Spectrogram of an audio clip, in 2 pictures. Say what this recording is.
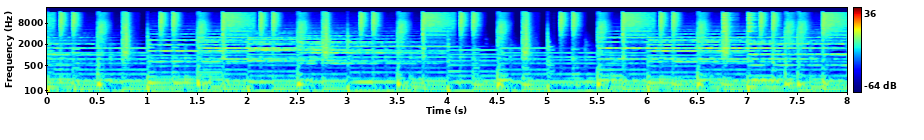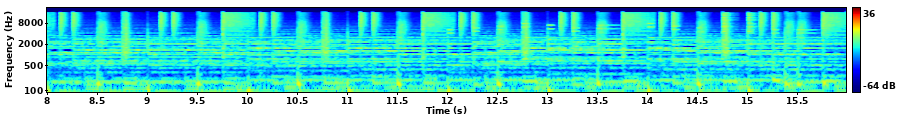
Short loops 12 03 2015 5
made in ableton live 9 lite
- vst plugins : Alchemy, Strings, Sonatina Choir 1&2, Organ9p, Microorg - Many are free VST Instruments from vstplanet !
you may also alter/reverse/adjust whatever in any editor
gameloop game music loop games organ sound melody tune synth happy
organ, game, sound, loop, melody, happy, music, tune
